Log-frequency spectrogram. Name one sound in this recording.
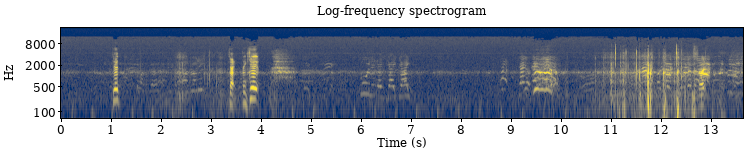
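Young men shout calls to each other outdoors.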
